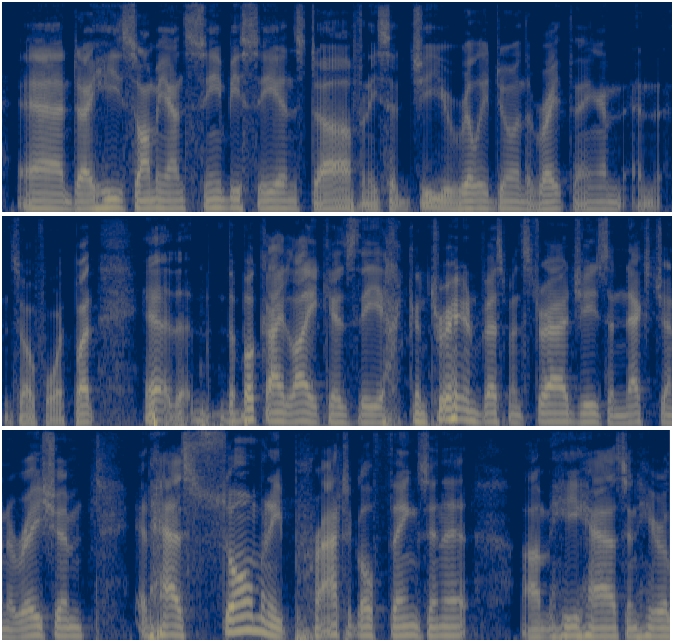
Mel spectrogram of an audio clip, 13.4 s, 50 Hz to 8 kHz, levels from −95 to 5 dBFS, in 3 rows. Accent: American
